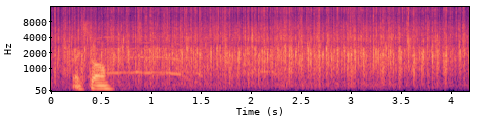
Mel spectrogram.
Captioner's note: cheering, applause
